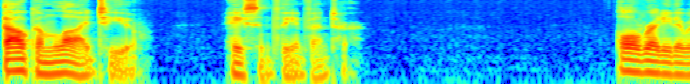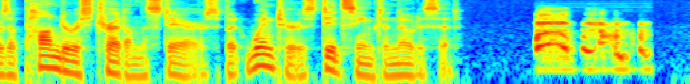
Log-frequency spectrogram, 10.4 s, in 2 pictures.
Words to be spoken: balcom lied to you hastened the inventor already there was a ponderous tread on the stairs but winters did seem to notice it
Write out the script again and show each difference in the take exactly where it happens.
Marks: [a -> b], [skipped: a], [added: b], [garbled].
balcom lied to you hastened the inventor already there was a ponderous tread on the stairs but winters did seem to notice it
